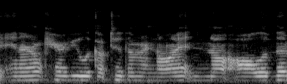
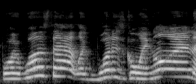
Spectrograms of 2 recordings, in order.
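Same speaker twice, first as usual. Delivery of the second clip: high, louder bewildered questions; retold alarm, pitched up; alarmed questioning; 7 semitones higher, 4 dB louder than usual. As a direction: imitate a friend demanding to know what happened. Acts out alarmed friend on FaceTime.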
